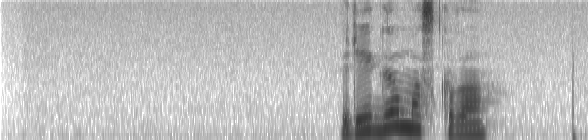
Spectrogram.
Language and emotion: Russian, neutral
